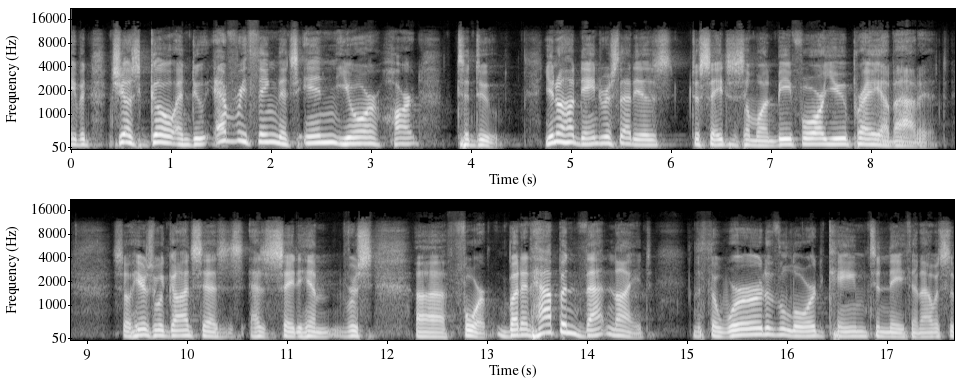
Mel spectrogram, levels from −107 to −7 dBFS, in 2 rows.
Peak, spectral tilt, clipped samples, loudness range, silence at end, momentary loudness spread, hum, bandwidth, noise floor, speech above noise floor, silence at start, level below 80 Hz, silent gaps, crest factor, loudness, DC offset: 0 dBFS; -5.5 dB/octave; under 0.1%; 3 LU; 0 s; 9 LU; none; 12 kHz; -47 dBFS; 29 dB; 0 s; -58 dBFS; none; 18 dB; -18 LUFS; under 0.1%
